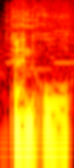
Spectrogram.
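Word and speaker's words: nord: would write North uh you would write it n o r d but you would actually pronounce it no we don't pronounce the d but never mind that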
